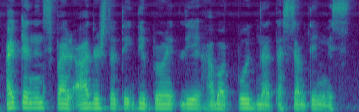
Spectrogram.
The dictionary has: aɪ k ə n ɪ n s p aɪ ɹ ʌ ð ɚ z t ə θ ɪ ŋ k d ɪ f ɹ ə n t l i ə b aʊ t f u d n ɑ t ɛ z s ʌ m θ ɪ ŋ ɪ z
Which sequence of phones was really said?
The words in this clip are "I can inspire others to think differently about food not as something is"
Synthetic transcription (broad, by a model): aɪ k ə n ɪ n s p aɪ ɹ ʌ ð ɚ s t ə t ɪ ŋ k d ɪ p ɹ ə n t l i ə b aʊ t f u d n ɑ t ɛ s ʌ m t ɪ ŋ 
